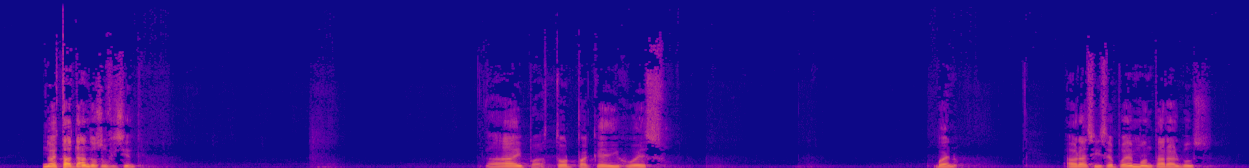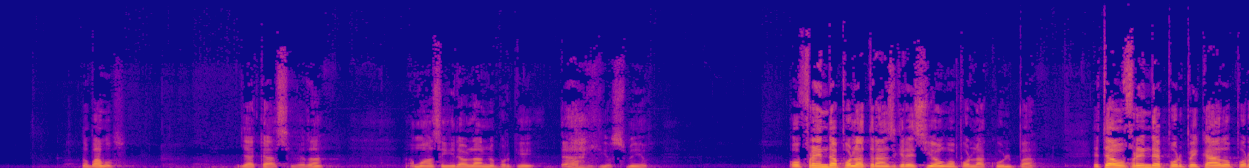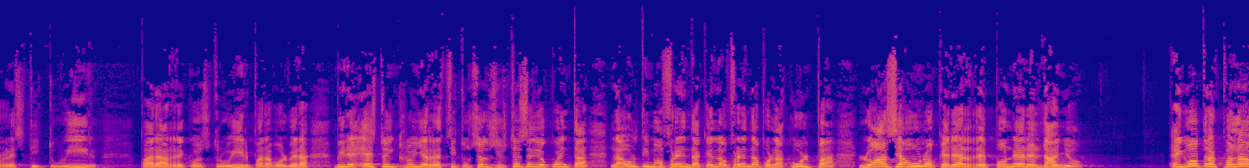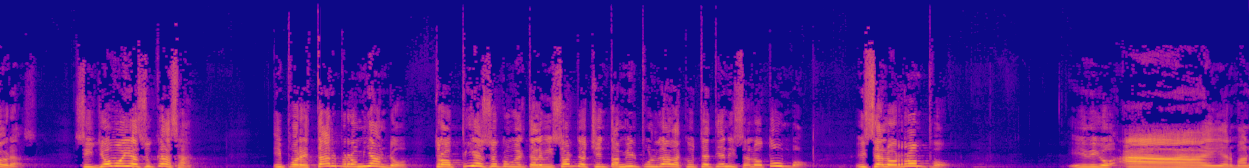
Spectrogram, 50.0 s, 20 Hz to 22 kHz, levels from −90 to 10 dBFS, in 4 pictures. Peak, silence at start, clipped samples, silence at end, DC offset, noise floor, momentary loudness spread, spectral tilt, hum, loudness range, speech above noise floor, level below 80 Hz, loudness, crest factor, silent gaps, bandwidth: 0 dBFS; 0.45 s; under 0.1%; 0 s; under 0.1%; -77 dBFS; 17 LU; -4 dB/octave; none; 17 LU; 58 dB; -68 dBFS; -19 LUFS; 20 dB; none; 18 kHz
